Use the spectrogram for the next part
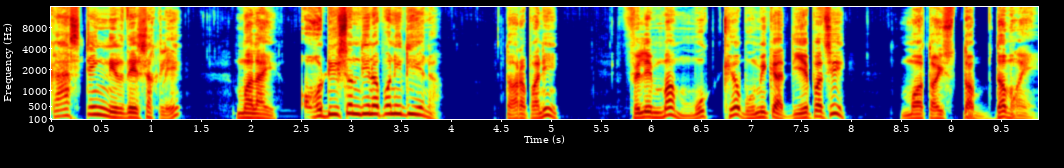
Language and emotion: Nepali, surprised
